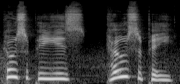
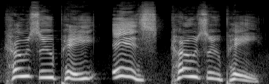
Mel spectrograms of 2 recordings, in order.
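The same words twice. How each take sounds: First: Put-on high, sweet girl insisting; matter-of-fact cute declaration; cutesy girl voice. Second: Put-on slow, louder, huffy cutesy girl; pissed off. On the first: Transfer student correcting him, high cutesy voice. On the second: Transfer student annoyed at her name being wrong, slow huffy cute voice. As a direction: stamp out each word in cute annoyance. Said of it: "Oh, she's pissed off".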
